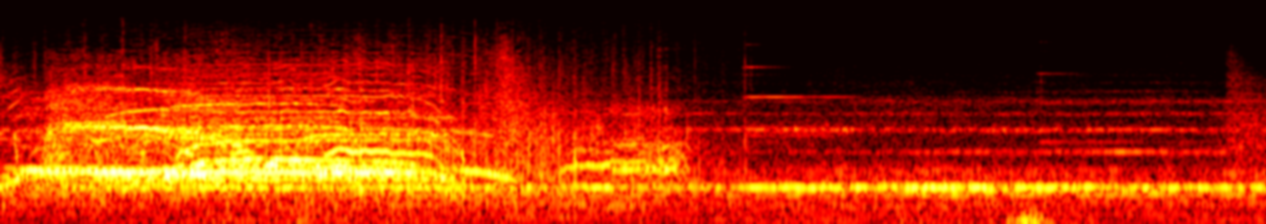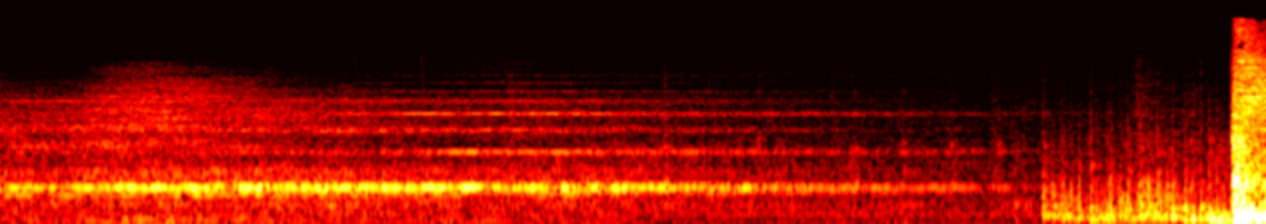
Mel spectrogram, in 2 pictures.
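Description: Crowd cheering and whistling for the first few seconds, then a single held musical note that slowly fades. Near the end a loud drum corps percussion section comes in.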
